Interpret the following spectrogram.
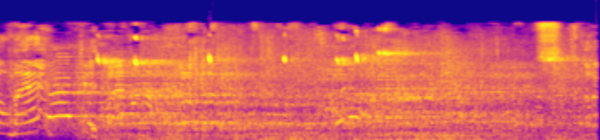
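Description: Indoor basketball game: a ball bouncing on the hardwood court and players' and spectators' voices, with a voice calling out in the first second, all echoing in a large gym.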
